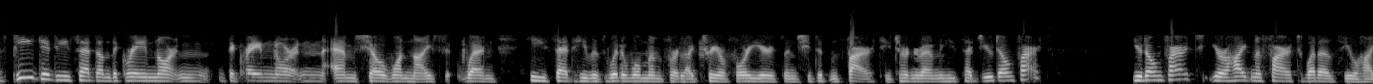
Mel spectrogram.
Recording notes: Opens up the phone lines to hear different perspectives on this complex issue, and the callers share their varied opinions.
